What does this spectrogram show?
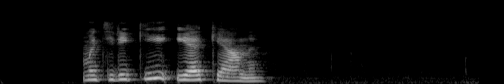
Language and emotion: Russian, neutral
